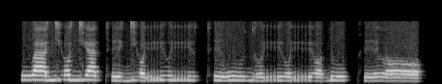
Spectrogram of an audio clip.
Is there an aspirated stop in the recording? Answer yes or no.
yes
